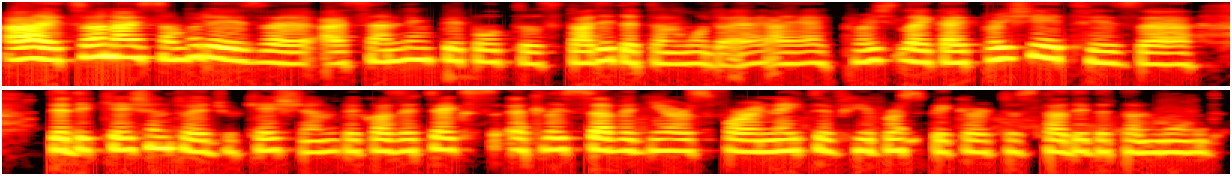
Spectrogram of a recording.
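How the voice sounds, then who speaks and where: A woman's voice: mid-range voice, steady tone, a little fast. A woman joining a live online chat as a guest, talking sarcastically and peppering her speech with "like". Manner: sarcastic, many "like" fillers. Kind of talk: casual live-stream chat. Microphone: online call.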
